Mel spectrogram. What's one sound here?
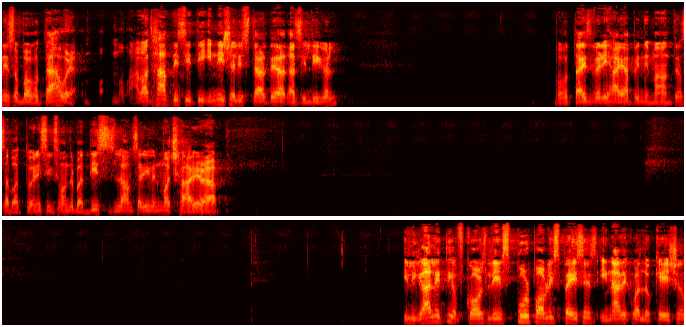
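A middle-aged man speaks calmly into a microphone, heard through a loudspeaker, with pauses.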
